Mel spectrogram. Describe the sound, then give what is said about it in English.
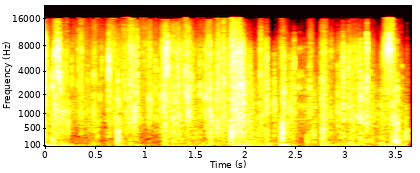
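Someone opens a vacuum-packed birthday present holding a pair of duck-themed socks, with a continuous rustle of crinkling, crackling plastic and a few sharper tearing snaps over a few seconds, with no voices. “Oh, it's a vacuum-packed, what looks like a pair of socks, but much more excitingly than that, they are duck-themed socks.”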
